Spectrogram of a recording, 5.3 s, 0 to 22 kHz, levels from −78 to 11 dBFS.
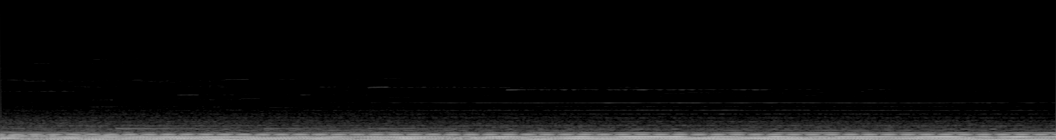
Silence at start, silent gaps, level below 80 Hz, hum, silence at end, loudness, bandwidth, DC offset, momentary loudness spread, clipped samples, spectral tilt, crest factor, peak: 0 s; none; -36 dBFS; 60 Hz at -50 dBFS; 0 s; -20 LUFS; 3.8 kHz; under 0.1%; 3 LU; under 0.1%; -11.5 dB/octave; 12 dB; -8 dBFS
